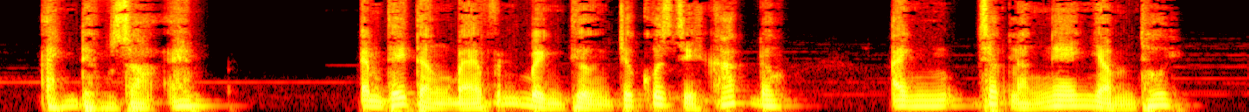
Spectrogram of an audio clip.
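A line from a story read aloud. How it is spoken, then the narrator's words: Trembling. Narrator (Vietnamese): Thơm run rẩy bảo chồng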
